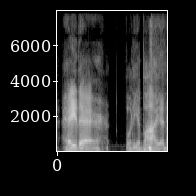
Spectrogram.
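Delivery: deep, loud, slow voice. Imitating the merchant's voice line from the original game: merchant voice. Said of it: "his voice lines aren't as good as they were in the original".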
